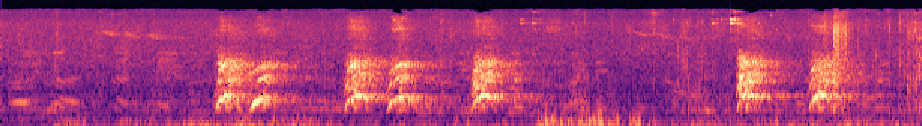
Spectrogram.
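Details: Welsh Terriers meeting other Welsh Terriers at Chatsworth House, outdoors; sharp mid-pitched barks in bursts, five loud barks across six seconds, with people talking and background crowd noise.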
